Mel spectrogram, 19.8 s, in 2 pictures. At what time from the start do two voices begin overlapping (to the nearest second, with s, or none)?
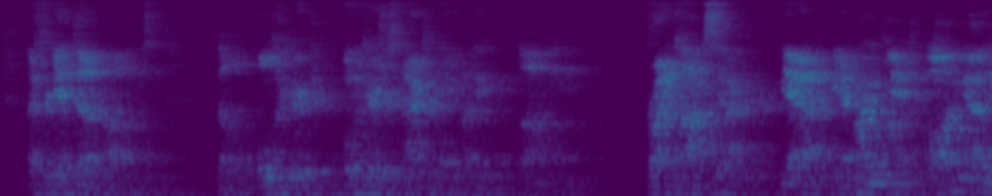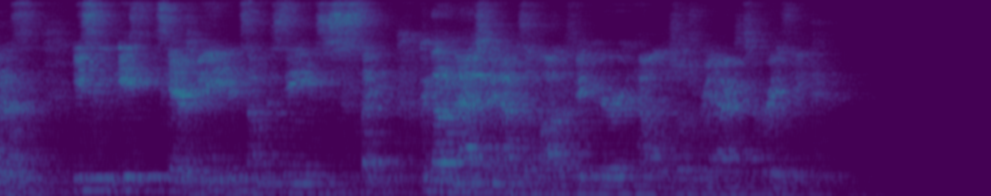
9 s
